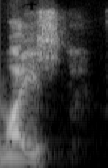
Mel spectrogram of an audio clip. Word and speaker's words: Weiss: People will see it as W-E-I-S-S. In German, the W is pronounced as a V, so it's Weiss.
